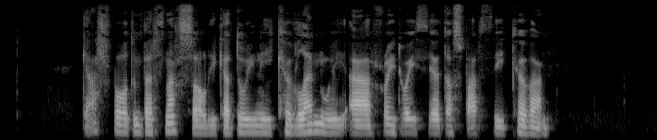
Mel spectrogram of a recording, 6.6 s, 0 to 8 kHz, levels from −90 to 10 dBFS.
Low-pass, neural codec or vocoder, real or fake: 7.2 kHz; none; real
